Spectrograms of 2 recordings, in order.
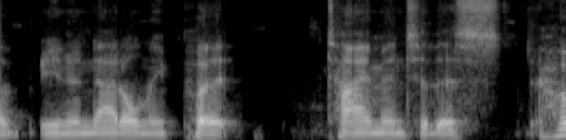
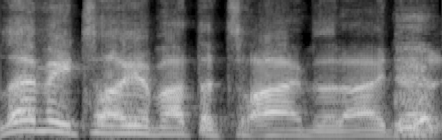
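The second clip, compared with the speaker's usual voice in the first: put-on very loud, rough drunk voice; 8 semitones higher, 10 dB louder than usual. Picturing a character chatting players up in a bar: Grim as the Hive City drunk. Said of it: "Hive City drunk".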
